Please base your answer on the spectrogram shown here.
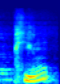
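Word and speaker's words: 瓶: peace in Chinese because Chinese word for wes sounds exactly the word for peace. They all pronounced the ping.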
